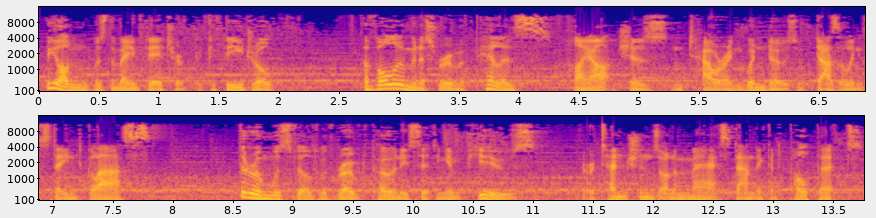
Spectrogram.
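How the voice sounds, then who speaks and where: A man reading a fan fiction audiobook aloud, narrating in a steady first-person manner. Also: sits low, normal speed. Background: music.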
